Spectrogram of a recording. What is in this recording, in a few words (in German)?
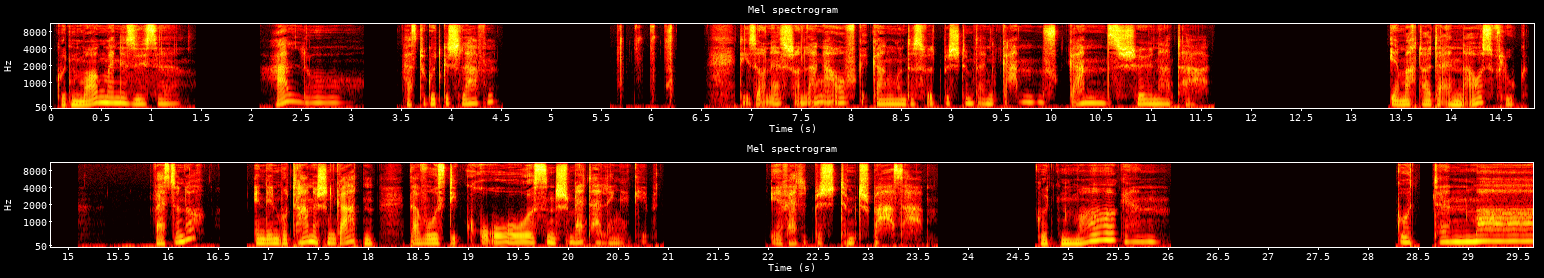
sanftes Wecken; stimme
